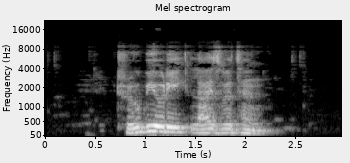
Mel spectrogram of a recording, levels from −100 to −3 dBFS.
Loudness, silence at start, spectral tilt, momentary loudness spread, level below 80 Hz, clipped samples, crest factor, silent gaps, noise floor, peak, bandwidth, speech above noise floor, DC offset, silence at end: -18 LUFS; 0.75 s; -6 dB/octave; 15 LU; -54 dBFS; under 0.1%; 18 dB; none; -63 dBFS; -2 dBFS; 9.2 kHz; 46 dB; under 0.1%; 0.7 s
